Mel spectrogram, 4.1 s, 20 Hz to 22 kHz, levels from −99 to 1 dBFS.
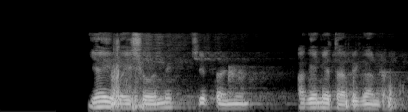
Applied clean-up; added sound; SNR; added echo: none; none; none; reverberation time 1.0 s.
